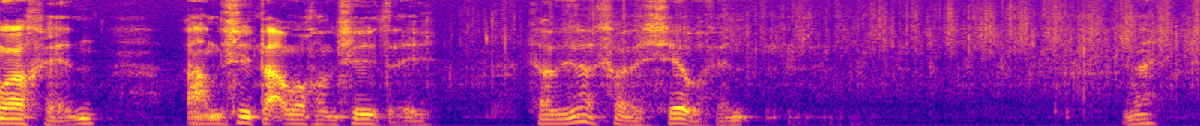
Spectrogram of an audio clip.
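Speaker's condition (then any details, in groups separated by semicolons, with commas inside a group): Tongue cancer; half tongue removed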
